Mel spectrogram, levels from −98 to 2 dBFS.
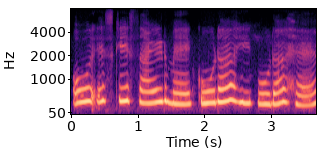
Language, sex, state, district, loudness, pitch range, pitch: Hindi, female, Uttar Pradesh, Lalitpur, -12 LUFS, 305-370 Hz, 335 Hz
